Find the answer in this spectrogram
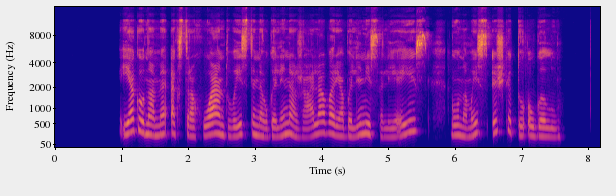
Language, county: Lithuanian, Šiauliai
